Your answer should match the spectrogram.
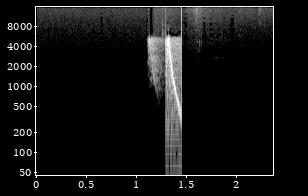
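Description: Countdown timer's end-of-time sound effect: a short whistle-like tone that slides steeply down in pitch and cuts off suddenly, about a second in, after near silence.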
